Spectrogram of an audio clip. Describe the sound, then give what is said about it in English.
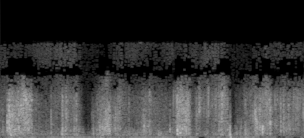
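Several sheets of paper bearing written questions are torn up in a series of harsh, crackling rips, with short pauses between them and a low steady hum underneath. “Now, Madame Roberto, I have here on these sheets of paper the questions that are most bothersome to these people. Tear them up, please, and throw them away.”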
